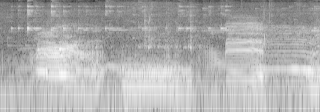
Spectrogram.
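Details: Cow munching banana leaves on a rural farm; a short moo, then a long low flat moo, then a loud rising-and-falling moo near the end, with faint clinks.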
